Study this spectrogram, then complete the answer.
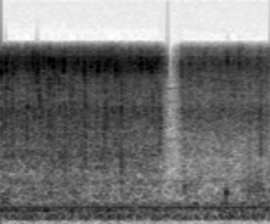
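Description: Onion fries in hot oil with a steady, soft, hissing sizzle that dips briefly partway through, then carries on quietly, with no one talking.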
